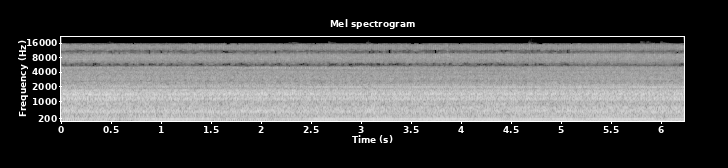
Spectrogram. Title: GMC / Chevy 2.7 wastegate actuator loud noise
